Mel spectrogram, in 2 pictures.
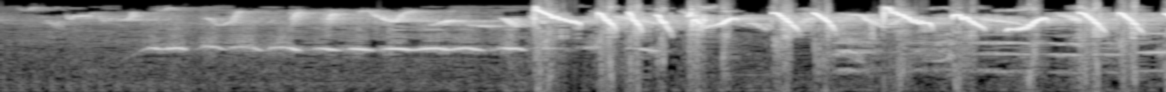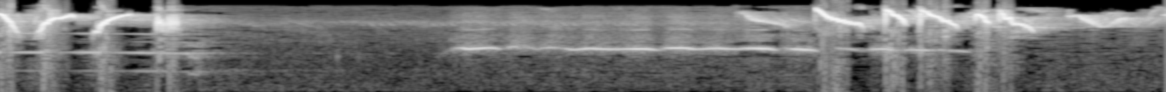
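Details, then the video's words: Canary singing in the pleci style with full tembakan bursts. Loud, high rapid upsweeping notes and trills ride over a steady lower whistled tone. The song breaks off near five seconds, falls silent for a second, then resumes with the same pattern. "Pleci Full Tembakan kenari canary"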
